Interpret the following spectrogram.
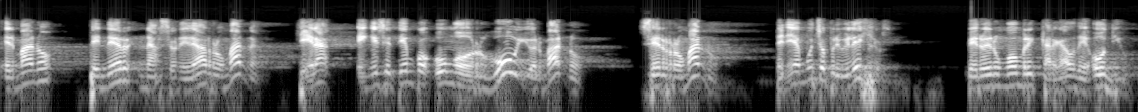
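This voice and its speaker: A man's voice: on the high side, bright, forceful tone. A man from Peru, a pastor preaching a fervent sermon and constantly calling out to the congregation. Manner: fervent, repeatedly addressing the congregation. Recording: dull echoey hall recording.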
